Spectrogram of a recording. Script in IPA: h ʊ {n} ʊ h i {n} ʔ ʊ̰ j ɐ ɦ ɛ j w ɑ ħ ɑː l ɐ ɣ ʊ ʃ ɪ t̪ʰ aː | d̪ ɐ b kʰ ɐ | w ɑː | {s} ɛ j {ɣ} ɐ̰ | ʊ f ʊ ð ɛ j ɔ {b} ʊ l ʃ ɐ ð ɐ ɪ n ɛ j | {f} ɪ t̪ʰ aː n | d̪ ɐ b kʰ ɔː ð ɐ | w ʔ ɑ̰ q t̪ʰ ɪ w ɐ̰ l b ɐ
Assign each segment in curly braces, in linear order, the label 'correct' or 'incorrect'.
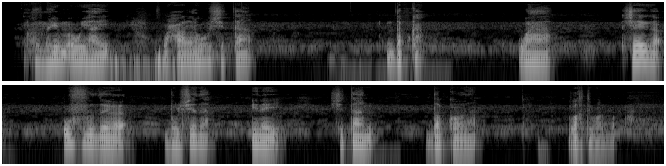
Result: incorrect: m, incorrect: m, incorrect: ʃ, correct, correct, incorrect: ʃ

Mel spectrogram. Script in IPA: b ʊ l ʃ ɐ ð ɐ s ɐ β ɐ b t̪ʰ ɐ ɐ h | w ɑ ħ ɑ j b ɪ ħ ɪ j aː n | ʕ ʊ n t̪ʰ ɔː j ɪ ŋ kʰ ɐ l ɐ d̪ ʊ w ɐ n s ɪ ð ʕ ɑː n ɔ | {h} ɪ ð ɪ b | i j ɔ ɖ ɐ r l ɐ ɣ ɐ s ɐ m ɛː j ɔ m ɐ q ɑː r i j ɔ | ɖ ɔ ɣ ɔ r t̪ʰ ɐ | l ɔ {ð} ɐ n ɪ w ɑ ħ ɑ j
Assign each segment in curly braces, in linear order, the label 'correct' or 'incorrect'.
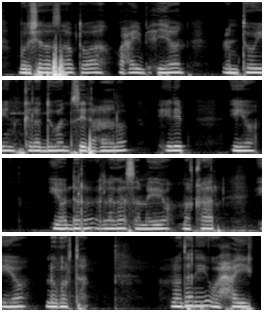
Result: correct, correct

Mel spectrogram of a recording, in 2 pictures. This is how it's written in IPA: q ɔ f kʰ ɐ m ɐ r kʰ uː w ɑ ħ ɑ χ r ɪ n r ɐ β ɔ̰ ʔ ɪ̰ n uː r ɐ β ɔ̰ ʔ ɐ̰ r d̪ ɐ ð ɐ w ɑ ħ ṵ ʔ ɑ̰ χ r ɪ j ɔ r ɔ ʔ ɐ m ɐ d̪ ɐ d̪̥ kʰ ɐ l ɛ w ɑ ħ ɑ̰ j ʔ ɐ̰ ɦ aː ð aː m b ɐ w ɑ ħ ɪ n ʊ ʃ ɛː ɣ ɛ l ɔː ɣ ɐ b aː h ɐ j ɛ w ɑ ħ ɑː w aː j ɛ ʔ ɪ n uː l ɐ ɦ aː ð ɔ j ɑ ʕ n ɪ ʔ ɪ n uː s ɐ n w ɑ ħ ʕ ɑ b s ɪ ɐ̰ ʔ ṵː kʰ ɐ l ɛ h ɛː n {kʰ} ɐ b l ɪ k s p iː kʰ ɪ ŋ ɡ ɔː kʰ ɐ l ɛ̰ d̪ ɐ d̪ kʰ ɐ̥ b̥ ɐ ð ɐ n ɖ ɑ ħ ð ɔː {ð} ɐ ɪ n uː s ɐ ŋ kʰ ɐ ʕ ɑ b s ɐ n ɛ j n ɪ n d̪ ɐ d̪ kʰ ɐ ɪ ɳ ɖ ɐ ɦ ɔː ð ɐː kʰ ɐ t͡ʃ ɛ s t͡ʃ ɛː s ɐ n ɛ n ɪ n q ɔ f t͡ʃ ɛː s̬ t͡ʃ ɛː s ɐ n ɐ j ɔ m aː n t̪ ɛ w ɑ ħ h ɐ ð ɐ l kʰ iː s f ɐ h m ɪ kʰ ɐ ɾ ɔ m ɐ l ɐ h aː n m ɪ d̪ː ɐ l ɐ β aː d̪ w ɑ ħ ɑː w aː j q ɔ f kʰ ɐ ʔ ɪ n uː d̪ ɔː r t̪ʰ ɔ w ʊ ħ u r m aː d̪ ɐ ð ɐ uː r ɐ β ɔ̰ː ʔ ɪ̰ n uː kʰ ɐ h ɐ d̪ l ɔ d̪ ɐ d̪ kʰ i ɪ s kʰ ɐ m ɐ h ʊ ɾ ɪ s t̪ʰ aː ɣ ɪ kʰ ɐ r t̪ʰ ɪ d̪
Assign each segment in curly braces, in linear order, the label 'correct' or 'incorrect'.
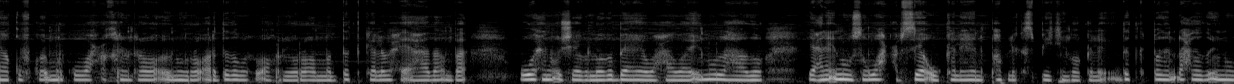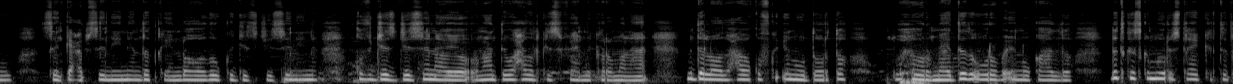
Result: incorrect: pʰ, correct

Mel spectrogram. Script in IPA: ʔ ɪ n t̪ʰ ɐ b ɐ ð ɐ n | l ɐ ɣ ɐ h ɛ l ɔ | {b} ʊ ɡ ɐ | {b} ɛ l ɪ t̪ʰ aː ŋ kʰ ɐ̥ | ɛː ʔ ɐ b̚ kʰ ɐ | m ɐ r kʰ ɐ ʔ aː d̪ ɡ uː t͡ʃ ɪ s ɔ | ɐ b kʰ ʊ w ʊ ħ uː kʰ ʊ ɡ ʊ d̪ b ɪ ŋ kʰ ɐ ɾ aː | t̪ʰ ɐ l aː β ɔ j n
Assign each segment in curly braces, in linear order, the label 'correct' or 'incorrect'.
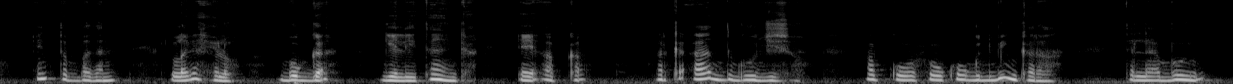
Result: correct, incorrect: ɡ

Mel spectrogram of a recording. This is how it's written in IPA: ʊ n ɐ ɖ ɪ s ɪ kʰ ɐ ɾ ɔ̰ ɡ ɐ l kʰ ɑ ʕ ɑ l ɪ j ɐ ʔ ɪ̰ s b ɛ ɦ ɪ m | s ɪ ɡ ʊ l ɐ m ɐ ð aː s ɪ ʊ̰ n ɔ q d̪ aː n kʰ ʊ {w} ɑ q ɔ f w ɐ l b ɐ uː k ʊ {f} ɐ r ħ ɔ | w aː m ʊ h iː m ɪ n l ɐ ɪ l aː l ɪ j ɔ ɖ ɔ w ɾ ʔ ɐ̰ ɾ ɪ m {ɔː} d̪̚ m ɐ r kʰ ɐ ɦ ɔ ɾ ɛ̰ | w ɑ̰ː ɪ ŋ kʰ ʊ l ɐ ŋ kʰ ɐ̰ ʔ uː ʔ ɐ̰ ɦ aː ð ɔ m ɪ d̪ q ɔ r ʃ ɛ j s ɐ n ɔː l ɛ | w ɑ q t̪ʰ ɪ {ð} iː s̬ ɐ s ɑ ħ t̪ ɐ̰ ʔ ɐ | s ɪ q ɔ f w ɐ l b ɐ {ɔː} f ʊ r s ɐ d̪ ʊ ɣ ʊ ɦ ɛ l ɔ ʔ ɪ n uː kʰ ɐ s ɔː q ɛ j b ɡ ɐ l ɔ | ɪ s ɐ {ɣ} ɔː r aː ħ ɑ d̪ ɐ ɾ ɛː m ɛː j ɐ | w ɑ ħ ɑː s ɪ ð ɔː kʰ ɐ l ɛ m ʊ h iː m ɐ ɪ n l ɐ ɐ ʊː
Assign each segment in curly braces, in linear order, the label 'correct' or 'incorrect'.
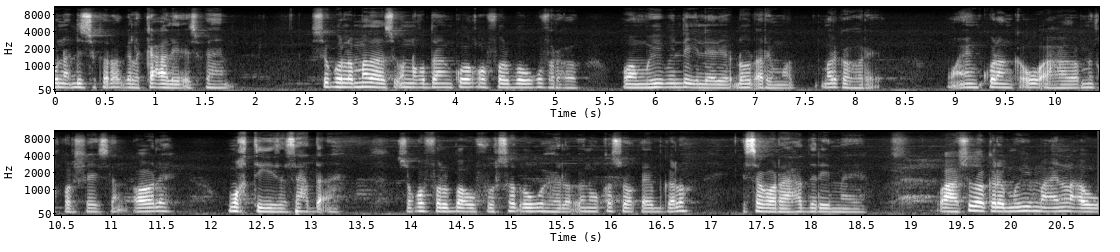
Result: correct, correct, correct, incorrect: ɣ, incorrect: uː, correct

